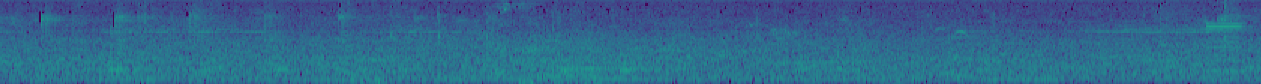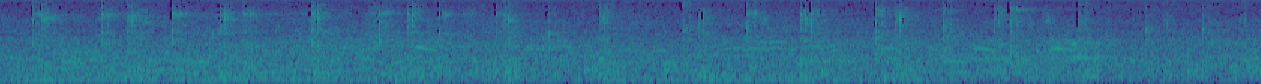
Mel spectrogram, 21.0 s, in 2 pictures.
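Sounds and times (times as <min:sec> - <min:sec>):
steady background hiss: 0:00.0 - 0:11.3
birds chirping: 0:00.8 - 0:04.8, 0:06.1 - 0:08.4, 0:09.0 - 0:10.9
trilled bird call: 0:09.0 - 0:10.4.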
